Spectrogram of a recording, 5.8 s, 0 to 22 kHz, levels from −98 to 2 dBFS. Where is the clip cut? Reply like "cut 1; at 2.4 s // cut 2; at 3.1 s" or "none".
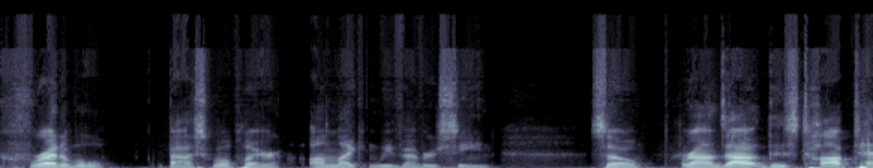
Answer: cut 1; at 2.5 s // cut 2; at 4.5 s

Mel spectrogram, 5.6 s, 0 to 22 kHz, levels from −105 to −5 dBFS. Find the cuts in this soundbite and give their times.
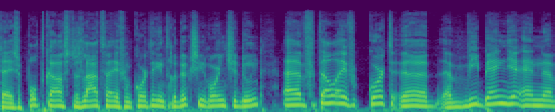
cut 1; at 2.7 s

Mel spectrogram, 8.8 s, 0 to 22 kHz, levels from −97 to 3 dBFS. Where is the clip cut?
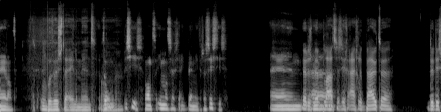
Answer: cut 1; at 3.6 s

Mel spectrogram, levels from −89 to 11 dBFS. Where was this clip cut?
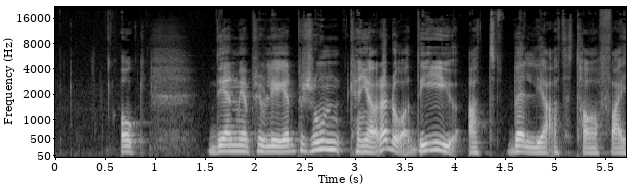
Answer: none

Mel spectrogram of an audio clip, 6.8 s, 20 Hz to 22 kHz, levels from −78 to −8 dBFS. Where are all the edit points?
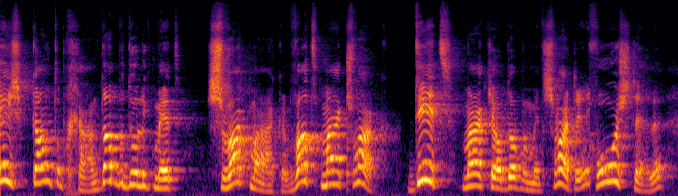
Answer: cut 1; at 3.5 s // cut 2; at 4.0 s // cut 3; at 5.9 s

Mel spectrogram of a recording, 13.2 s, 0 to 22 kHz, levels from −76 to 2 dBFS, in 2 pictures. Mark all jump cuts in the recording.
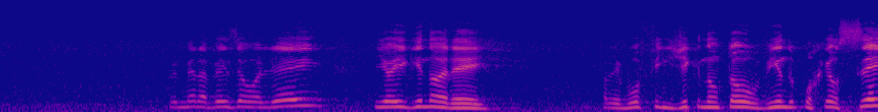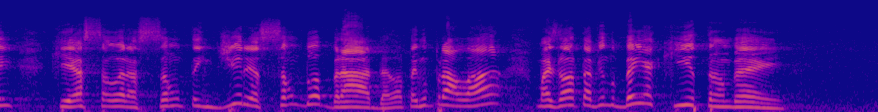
cut 1; at 4.4 s

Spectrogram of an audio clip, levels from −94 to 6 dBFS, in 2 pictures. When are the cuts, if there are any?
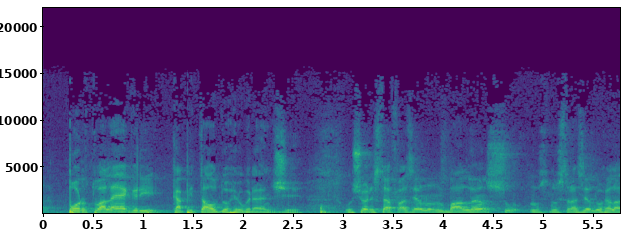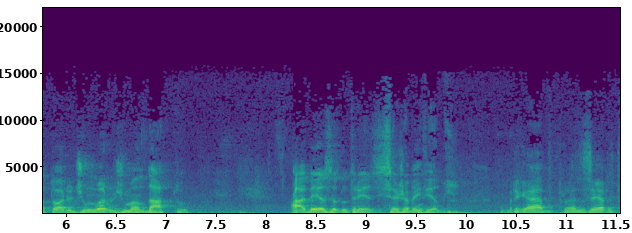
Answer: cut 1; at 8.1 s

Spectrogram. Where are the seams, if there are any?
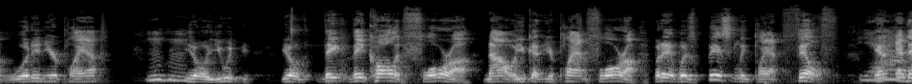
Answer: none

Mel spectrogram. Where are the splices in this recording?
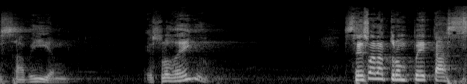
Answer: cut 1; at 1.6 s // cut 2; at 3.7 s

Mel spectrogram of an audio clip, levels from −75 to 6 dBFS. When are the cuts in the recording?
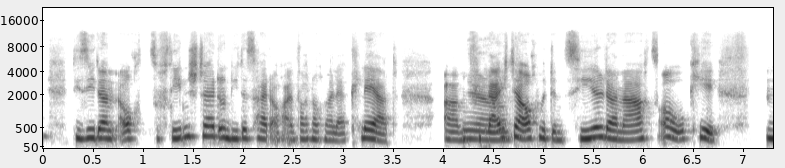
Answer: cut 1; at 6.1 s

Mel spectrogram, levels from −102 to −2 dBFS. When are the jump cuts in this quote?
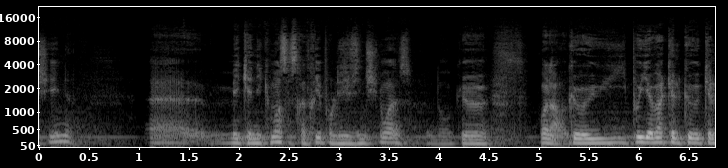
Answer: cut 1; at 2.8 s // cut 2; at 5.3 s

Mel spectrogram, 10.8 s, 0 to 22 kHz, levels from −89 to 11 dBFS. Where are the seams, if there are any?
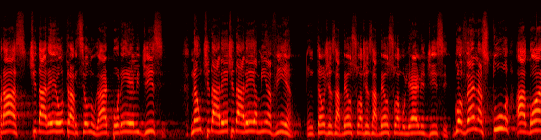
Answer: cut 1; at 1.5 s // cut 2; at 4.5 s // cut 3; at 6.0 s // cut 4; at 7.2 s // cut 5; at 9.0 s

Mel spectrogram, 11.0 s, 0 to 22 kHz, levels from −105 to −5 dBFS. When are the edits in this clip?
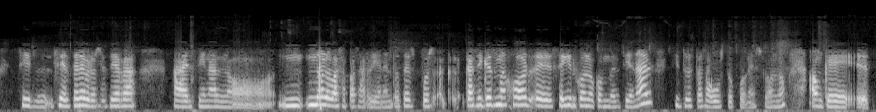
none

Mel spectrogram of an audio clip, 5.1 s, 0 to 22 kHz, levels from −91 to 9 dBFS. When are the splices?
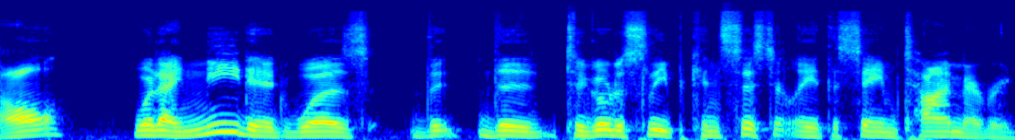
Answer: cut 1; at 2.3 s

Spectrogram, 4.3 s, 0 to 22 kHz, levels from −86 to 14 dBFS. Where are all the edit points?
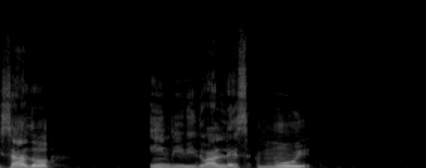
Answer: none

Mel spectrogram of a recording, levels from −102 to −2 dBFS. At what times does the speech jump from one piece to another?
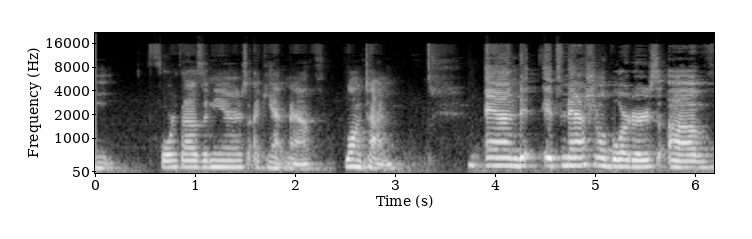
cut 1; at 2.4 s // cut 2; at 4.6 s

